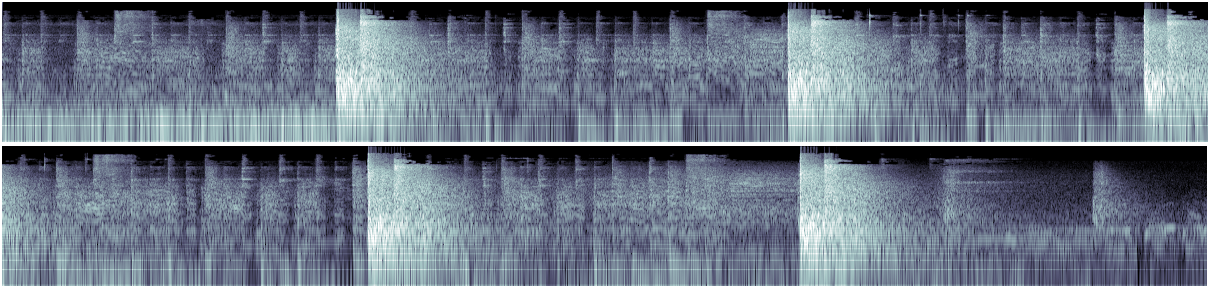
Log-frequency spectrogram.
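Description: Romanian AK rifle fired five single shots, spaced about four seconds apart, each crack followed by an echo that dies away over about a second in the indoor range. Background music plays underneath.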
